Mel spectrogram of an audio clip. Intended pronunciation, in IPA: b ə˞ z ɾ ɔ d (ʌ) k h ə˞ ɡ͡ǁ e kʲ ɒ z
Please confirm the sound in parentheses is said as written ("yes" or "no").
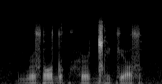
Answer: no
